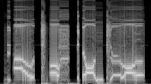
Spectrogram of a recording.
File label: Robot Out Of Control, robot vox; X-Static Goldmine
